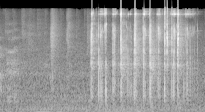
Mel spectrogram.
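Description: A quick run of sharp clicks, many to the second, starting about two seconds in and lasting about two seconds.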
